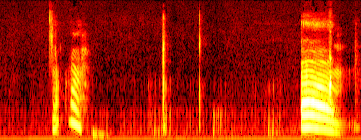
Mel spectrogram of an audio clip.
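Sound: cat purring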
